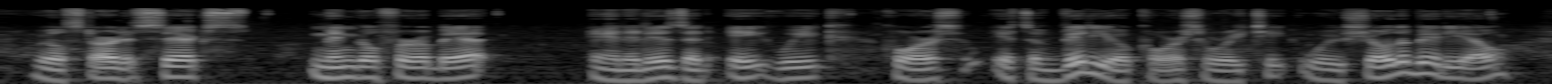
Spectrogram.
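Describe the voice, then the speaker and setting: A man speaks at medium pitch and a moderate pace with an American accent. He has an ordinary speaking voice. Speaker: radio guest, committee member and teacher of a US Constitution class. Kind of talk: radio studio interview answer.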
